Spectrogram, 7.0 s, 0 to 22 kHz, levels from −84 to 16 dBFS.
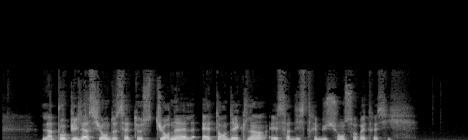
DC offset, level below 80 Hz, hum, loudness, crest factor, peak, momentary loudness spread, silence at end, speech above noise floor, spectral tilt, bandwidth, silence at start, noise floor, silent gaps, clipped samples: under 0.1%; -48 dBFS; none; -16 LUFS; 16 dB; -2 dBFS; 12 LU; 0.9 s; 49 dB; -6.5 dB/octave; 11.5 kHz; 0.65 s; -65 dBFS; none; under 0.1%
